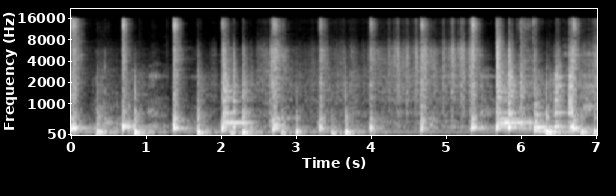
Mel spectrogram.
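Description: Drum-led music: a drum kit playing a busy run of snare and bass drum hits, with a sparser stretch in the middle.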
